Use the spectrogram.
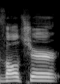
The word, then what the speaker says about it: Vultyr: But yeah, if you've never heard Vulture, if you like the scathing raw black metal, this is Vultyr.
